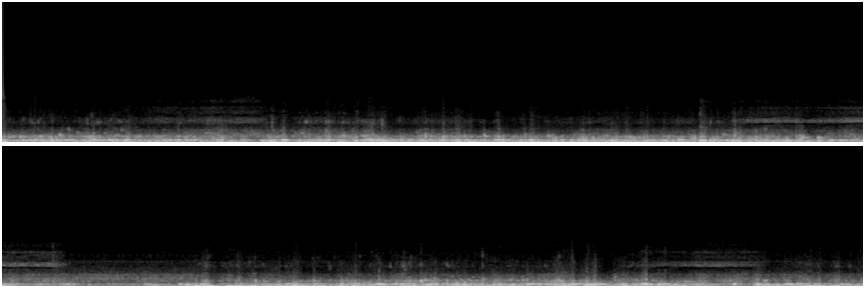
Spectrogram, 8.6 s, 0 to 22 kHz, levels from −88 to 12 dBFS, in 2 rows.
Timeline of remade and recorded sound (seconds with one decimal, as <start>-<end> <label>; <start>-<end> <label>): 0.0-1.8 recorded; 1.8-4.0 remade; 4.0-8.6 recorded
